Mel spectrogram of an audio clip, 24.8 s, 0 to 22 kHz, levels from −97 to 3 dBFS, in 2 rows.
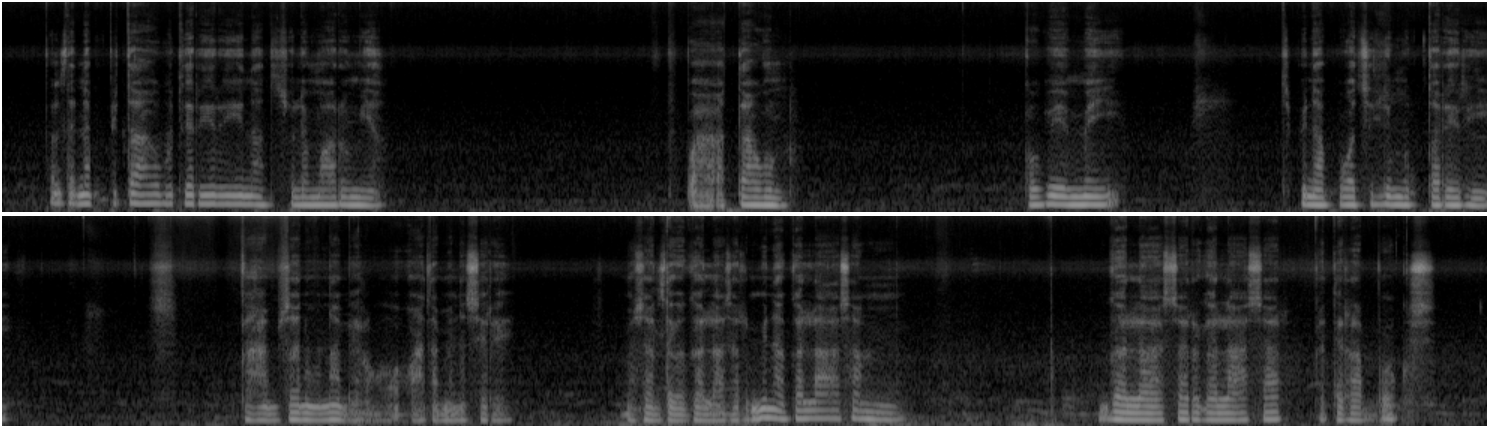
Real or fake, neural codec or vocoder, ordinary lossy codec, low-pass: real; none; none; none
